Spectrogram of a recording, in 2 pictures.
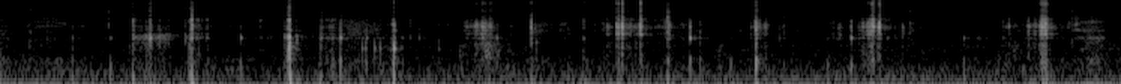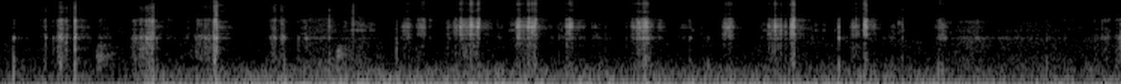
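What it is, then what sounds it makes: Wooden statue being carved with a chisel. A small steel chisel scrapes and cuts fine facial detail into the head of a carved wooden statue. Quiet, crisp, short clicks and scraping cuts repeat at an irregular pace over a low background rumble, each cut bright and quickly fading.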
